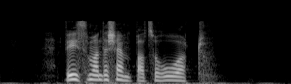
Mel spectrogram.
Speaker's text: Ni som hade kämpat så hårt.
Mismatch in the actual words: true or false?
true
